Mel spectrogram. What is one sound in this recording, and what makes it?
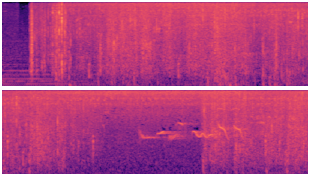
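Footsteps crunch and scuff on rough ground and through grass.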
